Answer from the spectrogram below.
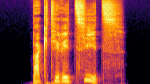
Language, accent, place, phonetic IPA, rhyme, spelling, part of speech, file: German, Germany, Berlin, [bakteʁiˈt͡siːt͡s], -iːt͡s, Bakterizids, noun, De-Bakterizids.ogg
- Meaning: genitive singular of Bakterizid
